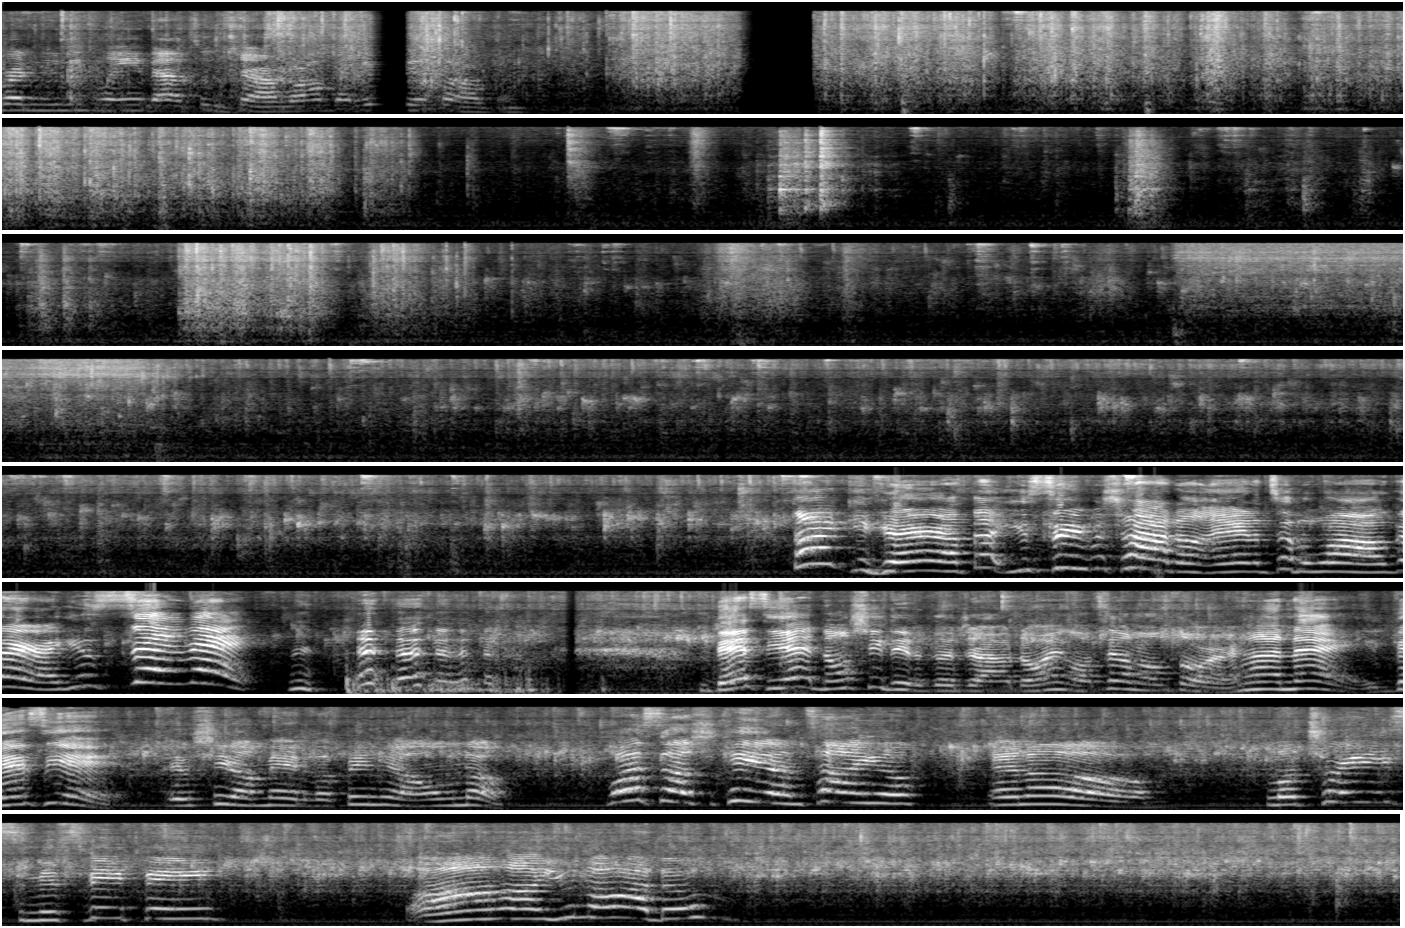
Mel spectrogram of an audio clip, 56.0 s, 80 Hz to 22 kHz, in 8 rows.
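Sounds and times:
cookware knocking and clattering: 0:36.8 - 0:37.9.

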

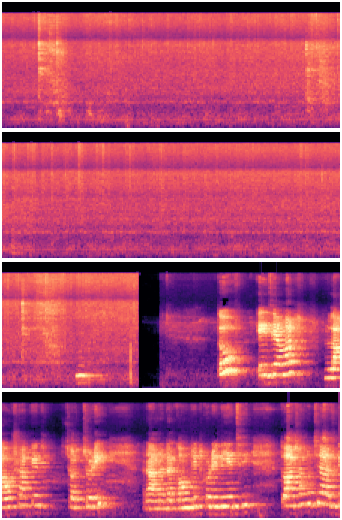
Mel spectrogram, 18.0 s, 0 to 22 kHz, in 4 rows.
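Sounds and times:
curry sizzling in a pan: 0:00.0 - 0:10.9
steel spatula scraping: 0:00.4 - 0:01.5, 0:04.0 - 0:04.9, 0:09.1 - 0:10.8.

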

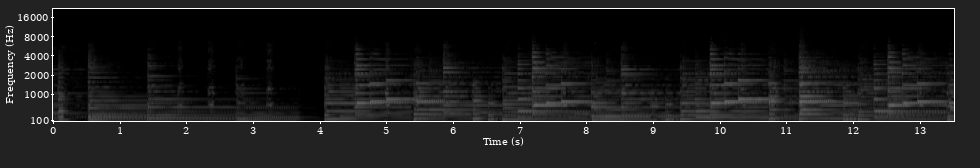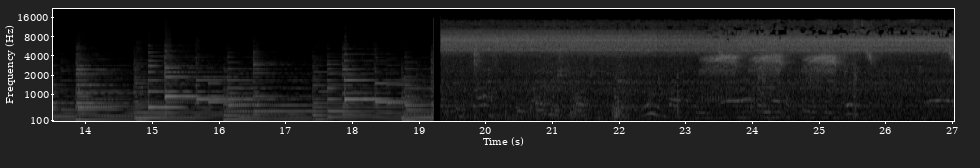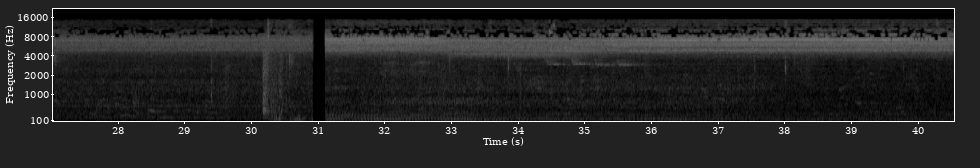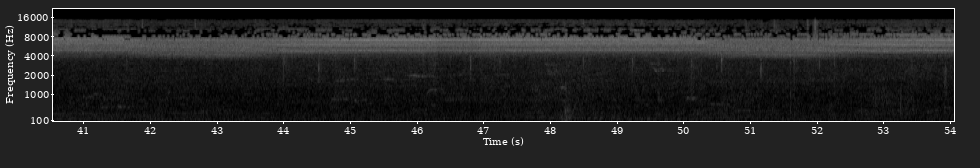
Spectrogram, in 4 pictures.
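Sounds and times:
insects chorus: 0:19.3 - 0:54.0.

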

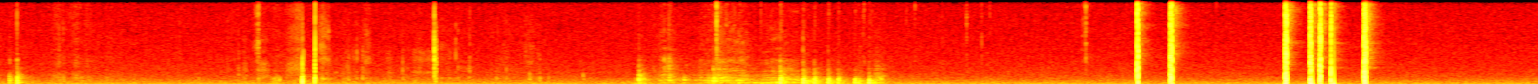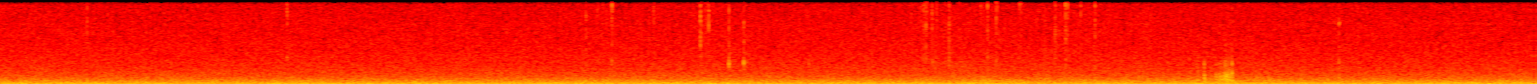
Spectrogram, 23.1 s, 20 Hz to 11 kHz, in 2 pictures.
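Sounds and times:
sharp metal clicks: 0:09.7 - 0:10.4.

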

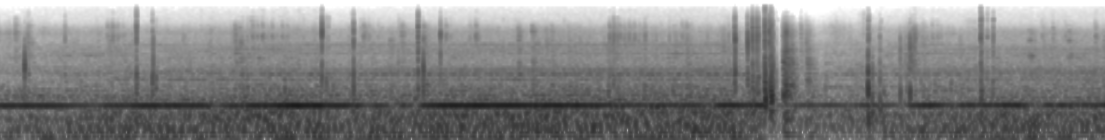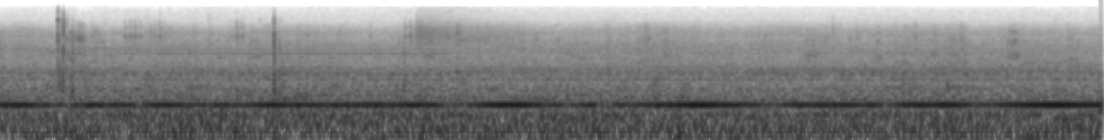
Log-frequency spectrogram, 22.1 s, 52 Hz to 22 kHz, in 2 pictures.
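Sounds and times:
sharp clicks and rattles: 0:00.0 - 0:15.2
diesel locomotive droning hum: 0:00.0 - 0:22.0
train rumbling on track: 0:00.0 - 0:22.0.

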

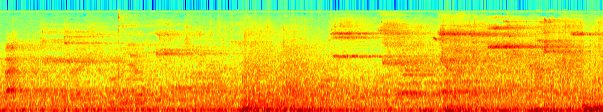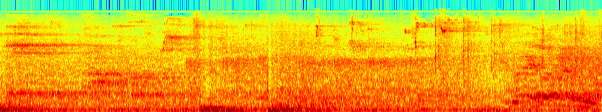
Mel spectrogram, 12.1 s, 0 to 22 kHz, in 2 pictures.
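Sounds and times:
shoes squeaking on wooden floor: 0:03.3 - 0:06.8, 0:09.0 - 0:10.7.

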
